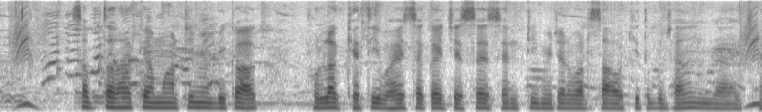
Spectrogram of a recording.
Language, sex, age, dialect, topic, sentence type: Maithili, male, 18-24, Bajjika, agriculture, statement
